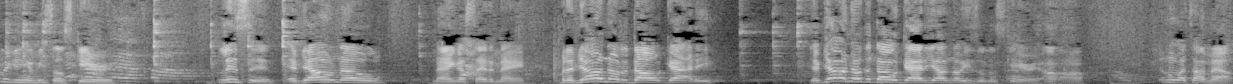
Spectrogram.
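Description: Someone speaks at a fairly quick pace with faint music in the background. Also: man. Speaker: live streamer. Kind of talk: casual vlog chat. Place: home room. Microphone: phone near.

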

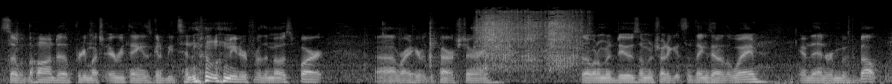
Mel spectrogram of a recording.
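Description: A man rushes along at a very fast pace while noticeable background noise plays underneath. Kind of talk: tutorial. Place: garage. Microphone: phone near.

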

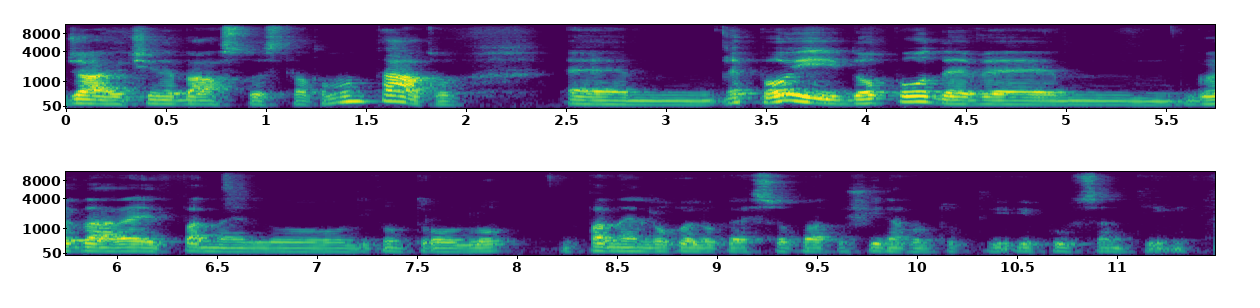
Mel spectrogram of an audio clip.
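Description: In a room with audible echo, a man with a fairly low pitch speaks at a fairly slow pace, with ordinary pitch variation and big swings in loudness. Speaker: vlogger. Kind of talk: casual vlog chat. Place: home room. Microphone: camera far.

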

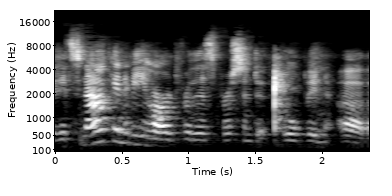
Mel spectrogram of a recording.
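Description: Very fast speech comes from a woman with ordinary pitch variation. Noticeable background noise sits behind her. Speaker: tarot reader. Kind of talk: tarot reading commentary. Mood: warm, upbeat. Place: home room.

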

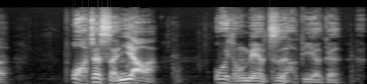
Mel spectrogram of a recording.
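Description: A man talks with vocal fry against a quiet background. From Taiwan. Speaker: radio political commentator. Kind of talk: radio commentary monologue; radio commentary. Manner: animated; frequent fillers. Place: studio. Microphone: studio mic.

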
